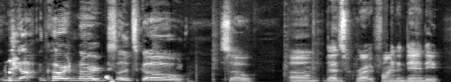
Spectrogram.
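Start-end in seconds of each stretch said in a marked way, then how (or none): 0.1-2.4 high, excited squeal of disbelief; retold freak-out, pitched up high. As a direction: yelp it like you can't believe your luck. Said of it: "I'm freaking the fuck out".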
